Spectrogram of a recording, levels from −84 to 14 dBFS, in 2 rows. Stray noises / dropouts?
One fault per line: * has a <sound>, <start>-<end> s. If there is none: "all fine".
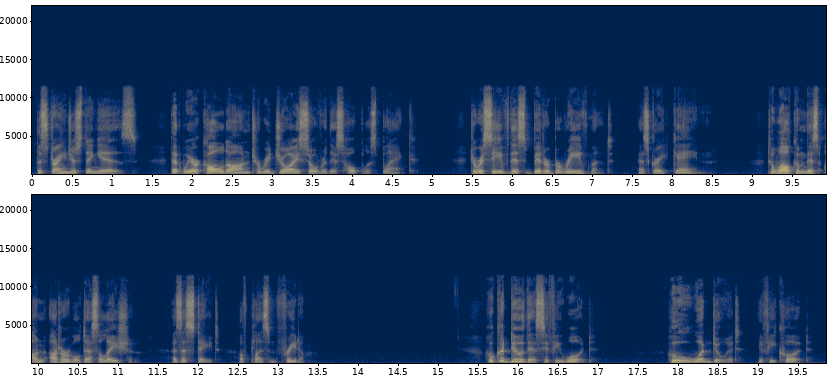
all fine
